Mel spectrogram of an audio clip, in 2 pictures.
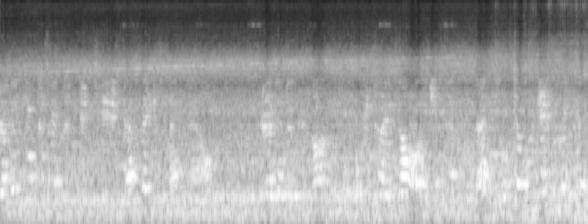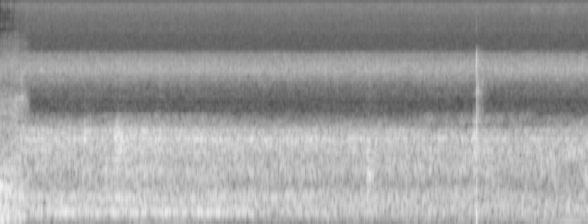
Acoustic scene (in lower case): subway train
